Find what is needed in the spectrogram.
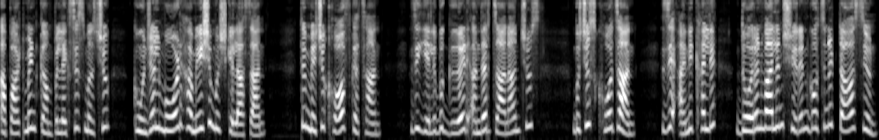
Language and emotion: Kashmiri, fearful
